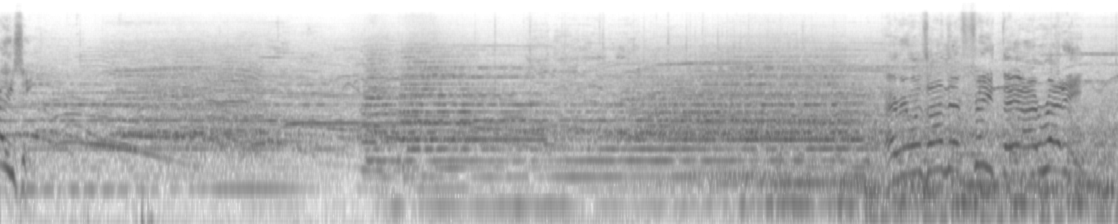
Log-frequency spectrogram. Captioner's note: crowd cheering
